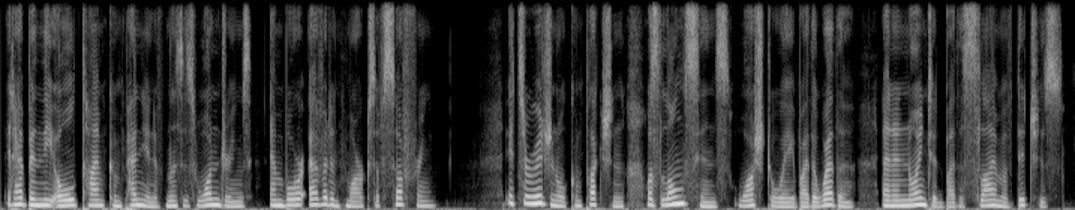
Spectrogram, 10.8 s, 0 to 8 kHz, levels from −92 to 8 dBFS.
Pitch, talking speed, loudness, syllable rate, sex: 195 Hz, 190 wpm, -18 LUFS, 5.9 syllables/s, female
